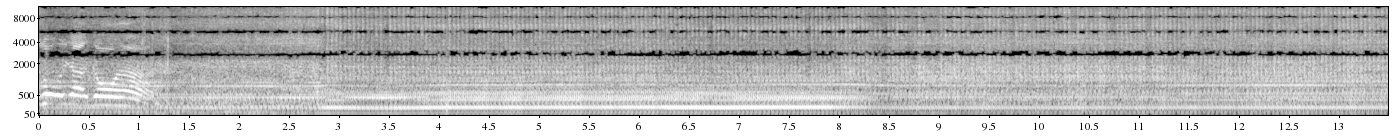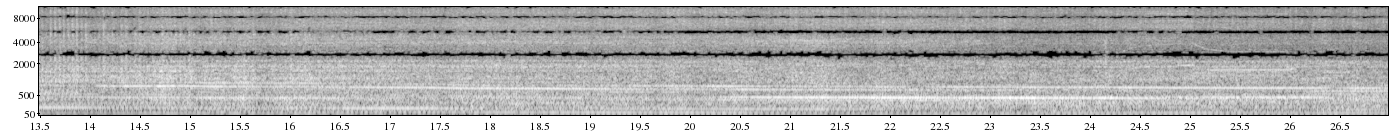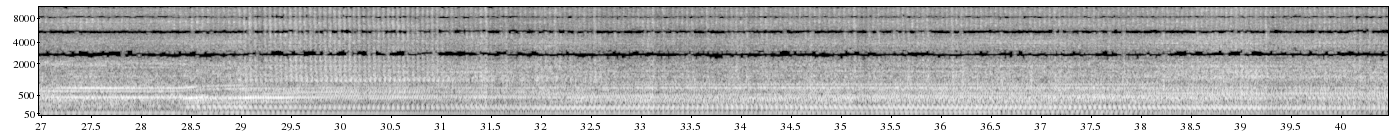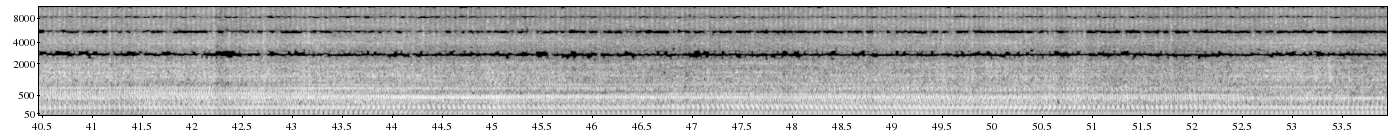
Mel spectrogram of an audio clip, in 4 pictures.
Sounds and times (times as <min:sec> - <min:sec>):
Medium engine (mid frequency): 0:00.0 - 0:53.9
Vehicle: 0:00.0 - 0:53.9.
